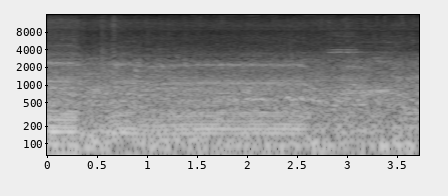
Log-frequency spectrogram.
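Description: A motorbike engine putters by.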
